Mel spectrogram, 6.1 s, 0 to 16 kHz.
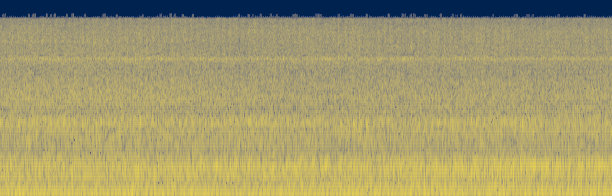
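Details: Toyota AE86 with 4A-G engine after exhaust leak repair, stock exhaust: a smooth, even idle with a deep, steady tone and no ticking or puffing. Normal exhaust note at idle.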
